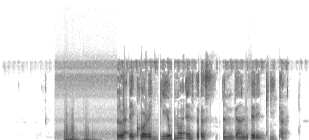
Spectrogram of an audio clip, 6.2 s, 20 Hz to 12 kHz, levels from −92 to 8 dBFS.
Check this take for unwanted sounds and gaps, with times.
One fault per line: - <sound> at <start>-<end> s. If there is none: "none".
- thud at 1.3-2.1 s
- dropout at 5.0-5.0 s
